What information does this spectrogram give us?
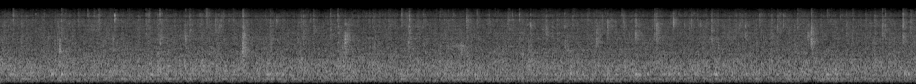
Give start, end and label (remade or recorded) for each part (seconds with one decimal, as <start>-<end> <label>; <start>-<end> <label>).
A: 0.0-1.7 recorded; 1.7-3.1 remade; 3.1-3.7 recorded; 3.7-8.1 remade; 8.1-9.2 recorded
